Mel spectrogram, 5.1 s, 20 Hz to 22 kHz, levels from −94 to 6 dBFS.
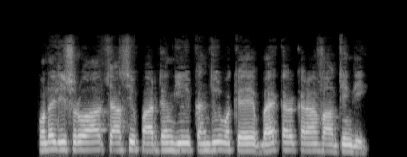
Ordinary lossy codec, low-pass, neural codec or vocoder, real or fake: AAC, 64 kbps; 9.9 kHz; codec, 24 kHz, 0.9 kbps, WavTokenizer, medium speech release version 1; fake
